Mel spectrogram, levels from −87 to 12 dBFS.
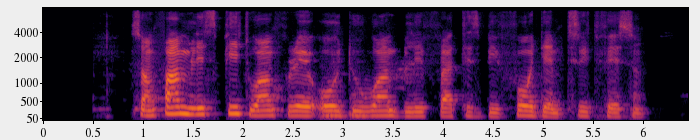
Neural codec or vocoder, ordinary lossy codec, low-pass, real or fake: none; none; 7.2 kHz; real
